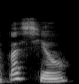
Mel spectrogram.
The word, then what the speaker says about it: patient: Dans le mot patient et patiente, le T a le son SE, car il est entre deux voyelles. Ici, les voyelles A et I. Un patient. Le E et le N se prononcent en. Patient. Et le T de patient, à la fin, est muet.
